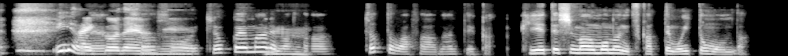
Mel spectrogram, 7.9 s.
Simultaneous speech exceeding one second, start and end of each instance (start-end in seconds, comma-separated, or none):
0.7-2.0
